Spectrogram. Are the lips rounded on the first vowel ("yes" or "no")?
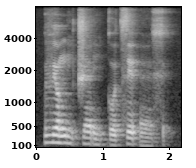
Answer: yes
